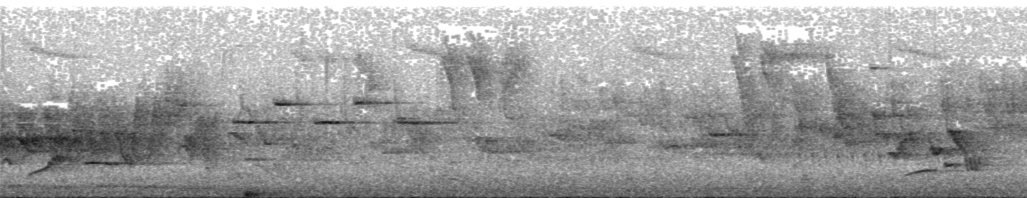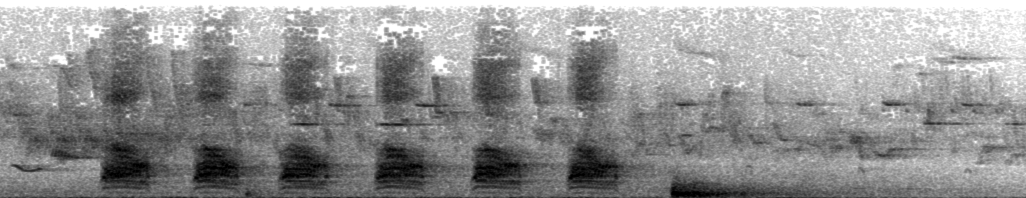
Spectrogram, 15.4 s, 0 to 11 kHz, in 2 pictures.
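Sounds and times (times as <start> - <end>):
constant background hiss: 0.0 - 15.3
thump and rustle: 1.8 - 2.3, 12.7 - 13.7
bird cawing: 8.4 - 13.6.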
